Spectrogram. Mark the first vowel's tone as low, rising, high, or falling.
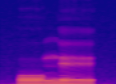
low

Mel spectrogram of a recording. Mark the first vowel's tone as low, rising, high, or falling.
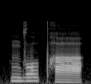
high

